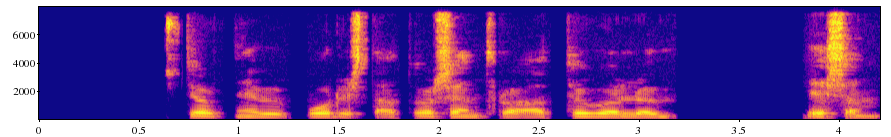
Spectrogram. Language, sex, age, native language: Icelandic, male, 50-59, Icelandic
